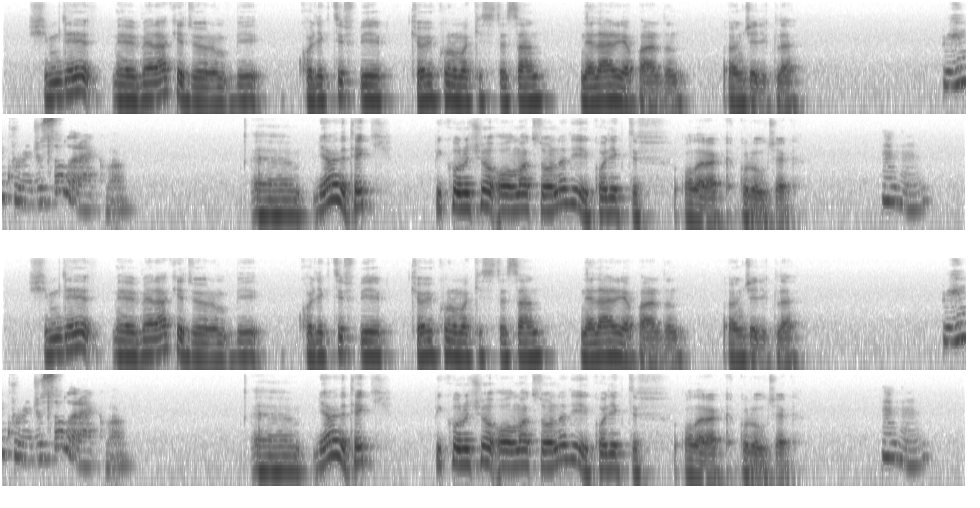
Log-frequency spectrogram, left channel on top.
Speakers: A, on the left (about 20°); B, on the right (about 50°).
A: Şimdi e, merak ediyorum bir kolektif bir köy kurmak istesen neler yapardın öncelikle?
B: Köyün kurucusu olarak mı?
A: Ee, yani tek bir kurucu olmak zorunda değil, kolektif olarak kurulacak.
B: Hı hı.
